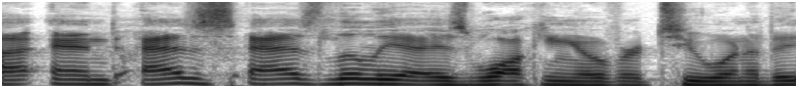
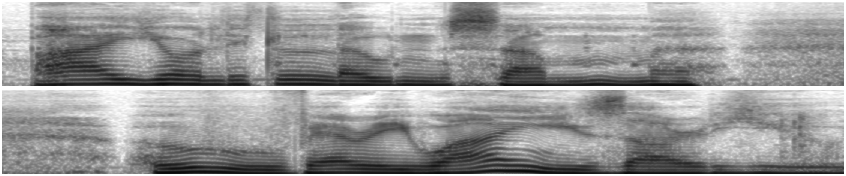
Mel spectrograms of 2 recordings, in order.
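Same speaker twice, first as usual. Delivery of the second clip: slow, drawn-out eerie woman; creepy lady voice; 2 semitones higher, much slower than usual. Acted. Eerie glade voice greets a lone visitor, creepy lady voice. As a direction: draw each word out, creepy and ladylike. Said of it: "creepily being the creepy voice".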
